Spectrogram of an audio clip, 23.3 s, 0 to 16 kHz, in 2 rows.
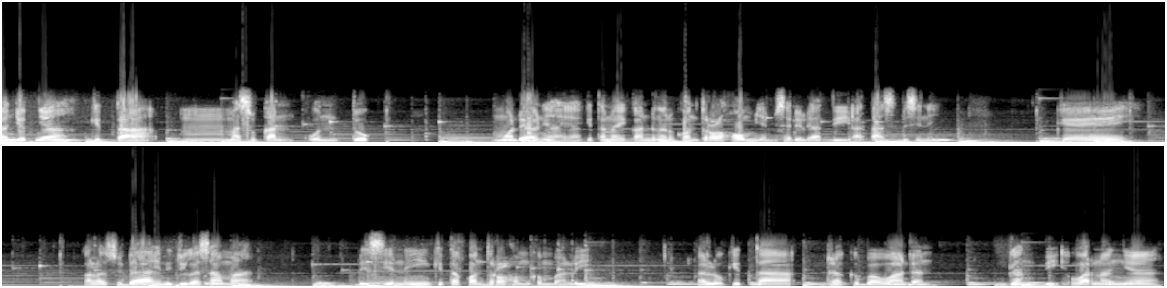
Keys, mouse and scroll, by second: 7.1 Home, 9.3 ctrl+scroll up 1, 10.3 ctrl+click, 11.2 click, 12.5-13.4 ctrl+scroll down 1, 13.4-14.9 drag, 16.1 Home, 17.1 ctrl+scroll up 1, 18.6 ctrl+click, 20.6-23.2 drag.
